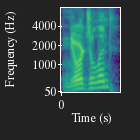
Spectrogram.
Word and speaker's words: Nordsjælland: Is that how you pronounce it? Nordsjælland?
